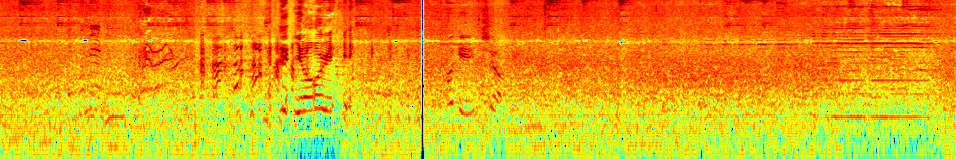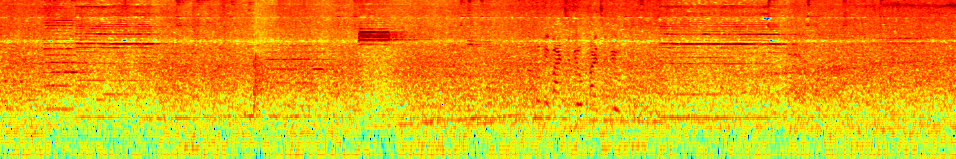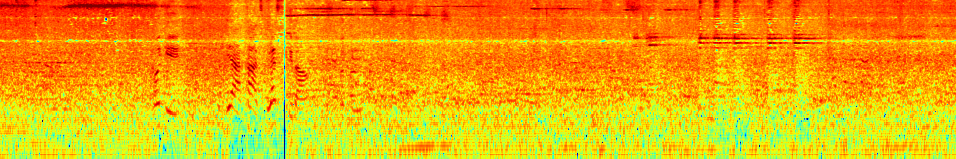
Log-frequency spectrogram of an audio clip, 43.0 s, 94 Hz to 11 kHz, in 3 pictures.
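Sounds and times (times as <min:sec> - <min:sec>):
road traffic passing: 0:00.0 - 0:43.0
indistinct voices: 0:00.1 - 0:12.7.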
